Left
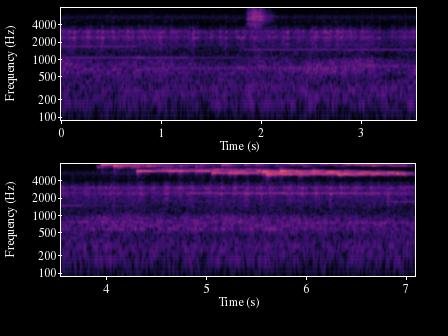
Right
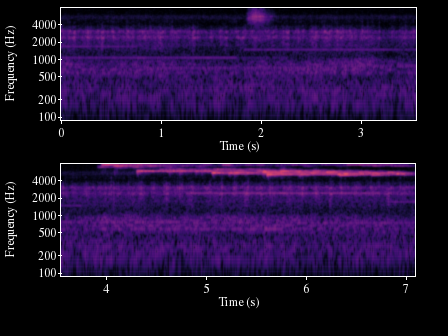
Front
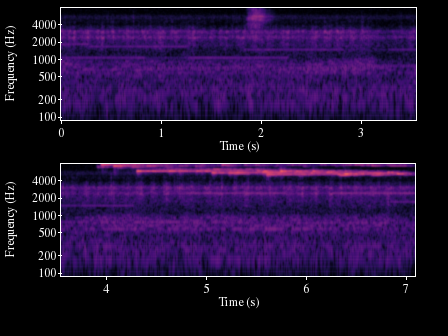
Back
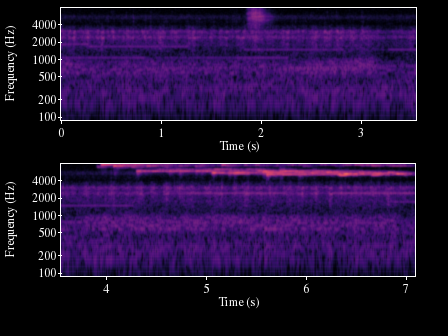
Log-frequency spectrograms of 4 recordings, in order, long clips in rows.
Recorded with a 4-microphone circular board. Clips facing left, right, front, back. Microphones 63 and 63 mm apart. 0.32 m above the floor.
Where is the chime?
90° left, 4.5 m.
